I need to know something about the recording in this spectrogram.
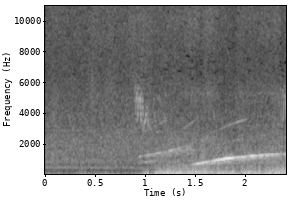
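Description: A diesel freight locomotive approaches with a loud roar.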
